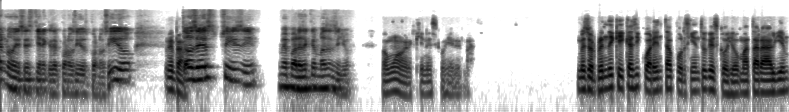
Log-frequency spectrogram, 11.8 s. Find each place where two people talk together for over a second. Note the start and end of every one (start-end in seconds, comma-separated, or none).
none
